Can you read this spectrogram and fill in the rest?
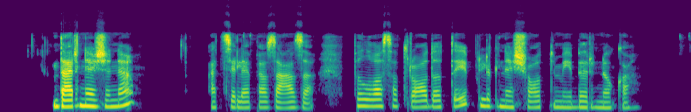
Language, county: Lithuanian, Šiauliai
